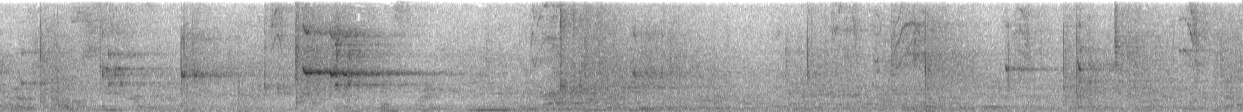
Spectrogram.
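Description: Fencers' footwork on the piste during a foil bout: thuds of shoes on the strip and short squeaks of soles, one clear squeak about one and a half seconds in, over a murmur of voices in the hall.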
